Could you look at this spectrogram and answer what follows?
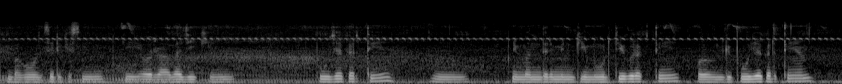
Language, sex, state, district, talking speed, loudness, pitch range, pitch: Hindi, male, Uttar Pradesh, Jalaun, 190 wpm, -30 LUFS, 115-125 Hz, 115 Hz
